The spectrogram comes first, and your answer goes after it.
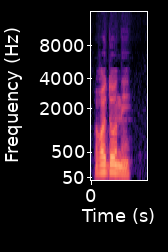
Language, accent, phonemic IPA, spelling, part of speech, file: French, France, /ʁə.dɔ.ne/, redonner, verb, LL-Q150 (fra)-redonner.wav
- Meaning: 1. to give again 2. to give back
